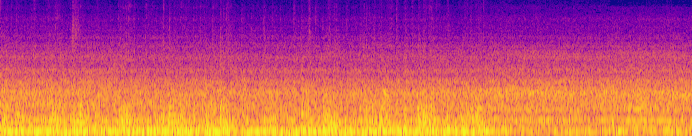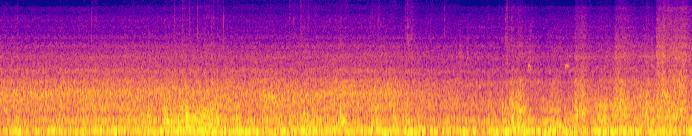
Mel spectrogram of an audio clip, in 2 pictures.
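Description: Electric commuter train running through a tunnel, heard from inside the front car: a steady rumble of wheels on rail and traction motors. There are a few sharp knocks near the end.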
